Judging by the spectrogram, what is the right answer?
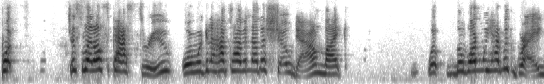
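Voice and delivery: put-on British accent, character voice. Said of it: "your Scottish roots are coming out".

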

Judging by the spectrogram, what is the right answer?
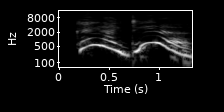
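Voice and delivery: high exclaiming cry, words drawn out long. Narrator reads Bunny's reply to Mom, crying out. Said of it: "cried Bunny".

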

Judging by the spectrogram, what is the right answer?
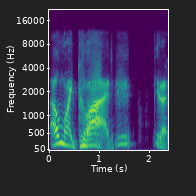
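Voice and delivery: very loud, exaggerated, over-the-top New York accent. Describing accents in English school plays, doing an over-the-top New York accent. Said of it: "all the accents are really New York".

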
